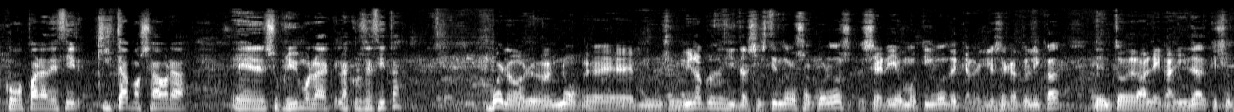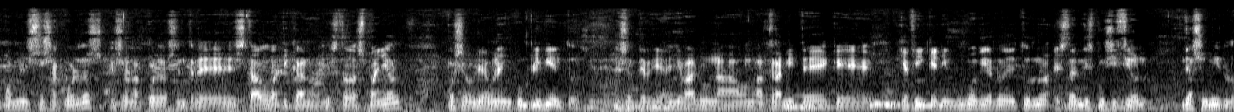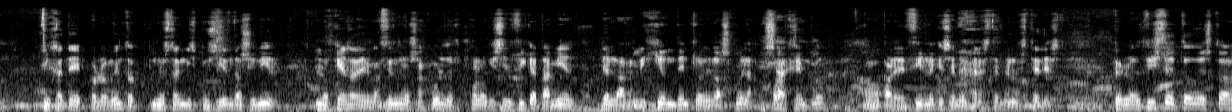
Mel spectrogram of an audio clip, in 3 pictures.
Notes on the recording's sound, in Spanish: Las entrevistas que realizamos en directo en la fiesta, celebrada en Rivas Vaciamadrid.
